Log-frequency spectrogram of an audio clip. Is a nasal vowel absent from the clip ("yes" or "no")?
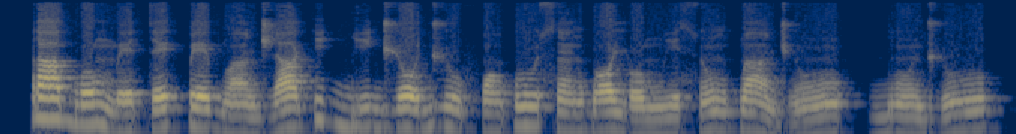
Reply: no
